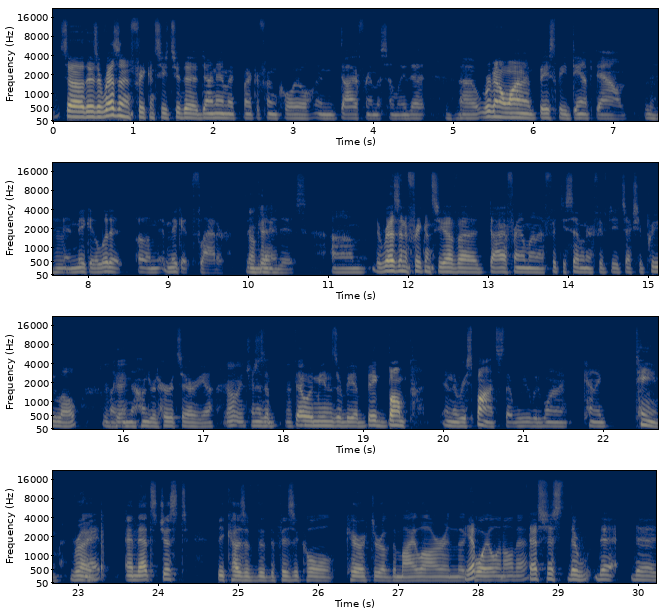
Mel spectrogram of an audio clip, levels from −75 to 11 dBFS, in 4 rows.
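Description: At 4.63 to 5.08 s and again at 15.42 to 15.74 s, the sound briefly sinks, by about 12 dB and about 11 dB, for roughly a few tenths of a second each. This is sound cut by the noise suppressor, which mistook the sound for noise and pulled it down.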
